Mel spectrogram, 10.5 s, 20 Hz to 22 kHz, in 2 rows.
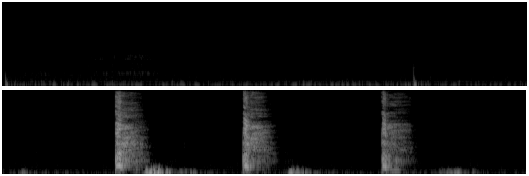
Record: {
  "three_cough_length": "10.5 s",
  "three_cough_amplitude": 5847,
  "three_cough_signal_mean_std_ratio": 0.21,
  "survey_phase": "beta (2021-08-13 to 2022-03-07)",
  "age": "45-64",
  "gender": "Female",
  "wearing_mask": "No",
  "symptom_cough_any": true,
  "symptom_runny_or_blocked_nose": true,
  "symptom_sore_throat": true,
  "symptom_fatigue": true,
  "smoker_status": "Never smoked",
  "respiratory_condition_asthma": false,
  "respiratory_condition_other": false,
  "recruitment_source": "Test and Trace",
  "submission_delay": "2 days",
  "covid_test_result": "Positive",
  "covid_test_method": "RT-qPCR",
  "covid_ct_value": 16.7,
  "covid_ct_gene": "ORF1ab gene",
  "covid_ct_mean": 17.3,
  "covid_viral_load": "2100000 copies/ml",
  "covid_viral_load_category": "High viral load (>1M copies/ml)"
}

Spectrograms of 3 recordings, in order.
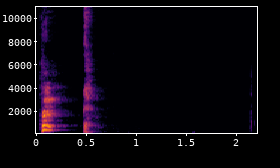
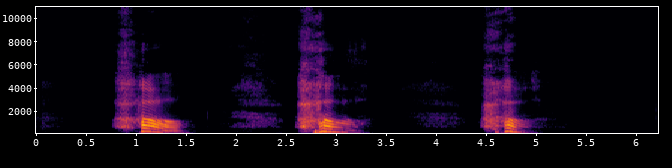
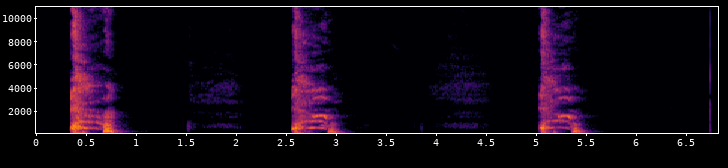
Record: {
  "cough_length": "2.2 s",
  "cough_amplitude": 27816,
  "cough_signal_mean_std_ratio": 0.19,
  "exhalation_length": "6.2 s",
  "exhalation_amplitude": 25992,
  "exhalation_signal_mean_std_ratio": 0.31,
  "three_cough_length": "6.8 s",
  "three_cough_amplitude": 20017,
  "three_cough_signal_mean_std_ratio": 0.32,
  "survey_phase": "beta (2021-08-13 to 2022-03-07)",
  "age": "65+",
  "gender": "Female",
  "wearing_mask": "No",
  "symptom_none": true,
  "smoker_status": "Never smoked",
  "respiratory_condition_asthma": false,
  "respiratory_condition_other": false,
  "recruitment_source": "REACT",
  "submission_delay": "1 day",
  "covid_test_result": "Negative",
  "covid_test_method": "RT-qPCR"
}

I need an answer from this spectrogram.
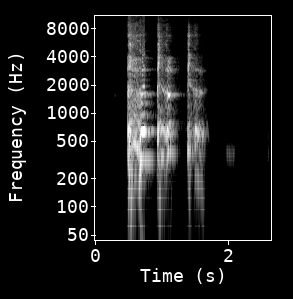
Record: {
  "three_cough_length": "2.6 s",
  "three_cough_amplitude": 32479,
  "three_cough_signal_mean_std_ratio": 0.4,
  "survey_phase": "beta (2021-08-13 to 2022-03-07)",
  "age": "45-64",
  "gender": "Female",
  "wearing_mask": "No",
  "symptom_cough_any": true,
  "symptom_onset": "11 days",
  "smoker_status": "Never smoked",
  "respiratory_condition_asthma": true,
  "respiratory_condition_other": false,
  "recruitment_source": "REACT",
  "submission_delay": "2 days",
  "covid_test_result": "Negative",
  "covid_test_method": "RT-qPCR"
}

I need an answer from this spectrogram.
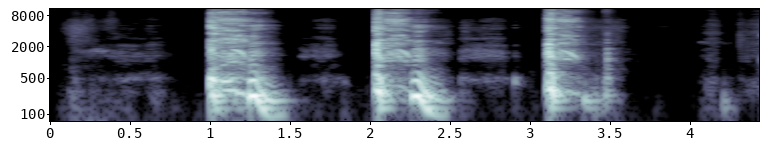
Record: {
  "three_cough_length": "4.4 s",
  "three_cough_amplitude": 31504,
  "three_cough_signal_mean_std_ratio": 0.35,
  "survey_phase": "alpha (2021-03-01 to 2021-08-12)",
  "age": "45-64",
  "gender": "Male",
  "wearing_mask": "No",
  "symptom_none": true,
  "smoker_status": "Never smoked",
  "respiratory_condition_asthma": false,
  "respiratory_condition_other": false,
  "recruitment_source": "REACT",
  "submission_delay": "1 day",
  "covid_test_result": "Negative",
  "covid_test_method": "RT-qPCR"
}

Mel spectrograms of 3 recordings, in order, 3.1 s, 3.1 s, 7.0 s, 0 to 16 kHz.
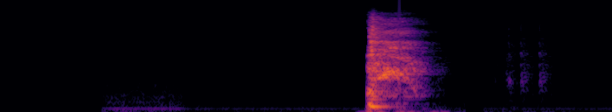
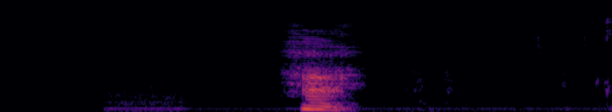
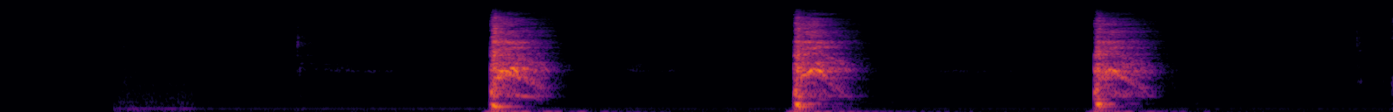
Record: {
  "cough_length": "3.1 s",
  "cough_amplitude": 19636,
  "cough_signal_mean_std_ratio": 0.22,
  "exhalation_length": "3.1 s",
  "exhalation_amplitude": 3097,
  "exhalation_signal_mean_std_ratio": 0.26,
  "three_cough_length": "7.0 s",
  "three_cough_amplitude": 21462,
  "three_cough_signal_mean_std_ratio": 0.24,
  "survey_phase": "alpha (2021-03-01 to 2021-08-12)",
  "age": "45-64",
  "gender": "Male",
  "wearing_mask": "No",
  "symptom_none": true,
  "smoker_status": "Ex-smoker",
  "respiratory_condition_asthma": false,
  "respiratory_condition_other": false,
  "recruitment_source": "REACT",
  "submission_delay": "1 day",
  "covid_test_result": "Negative",
  "covid_test_method": "RT-qPCR"
}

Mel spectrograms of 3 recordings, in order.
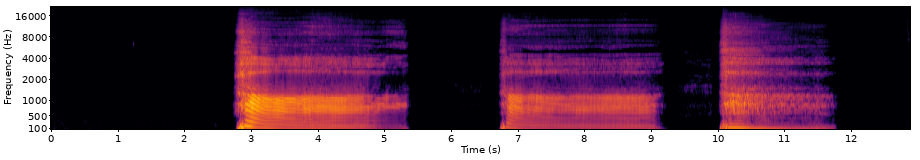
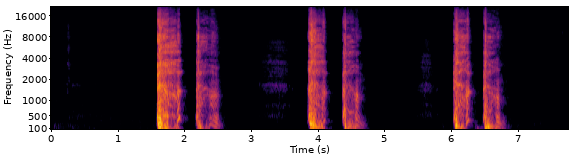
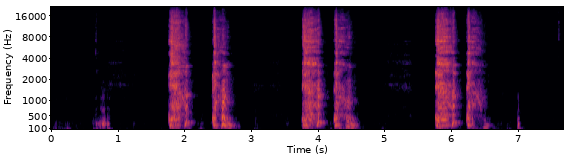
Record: {
  "exhalation_length": "12.9 s",
  "exhalation_amplitude": 32768,
  "exhalation_signal_mean_std_ratio": 0.39,
  "cough_length": "7.8 s",
  "cough_amplitude": 32768,
  "cough_signal_mean_std_ratio": 0.27,
  "three_cough_length": "7.7 s",
  "three_cough_amplitude": 9498,
  "three_cough_signal_mean_std_ratio": 0.35,
  "survey_phase": "beta (2021-08-13 to 2022-03-07)",
  "age": "45-64",
  "gender": "Male",
  "wearing_mask": "No",
  "symptom_headache": true,
  "smoker_status": "Ex-smoker",
  "respiratory_condition_asthma": false,
  "respiratory_condition_other": false,
  "recruitment_source": "REACT",
  "submission_delay": "5 days",
  "covid_test_result": "Negative",
  "covid_test_method": "RT-qPCR"
}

